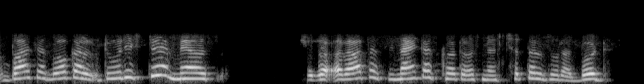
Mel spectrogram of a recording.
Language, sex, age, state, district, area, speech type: Kashmiri, female, 45-60, Jammu and Kashmir, Baramulla, rural, conversation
